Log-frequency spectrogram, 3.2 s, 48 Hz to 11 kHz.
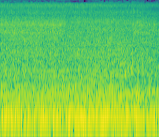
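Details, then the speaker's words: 2002 Dodge Ram 2500 utility truck, 5.9L V8 gas, automatic, about 99,135 miles, warm after running nearly an hour: smooth, even idle with no misses or knocks, revs up nicely; healthy. "listen to the engine revs up nice and idle smooth"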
